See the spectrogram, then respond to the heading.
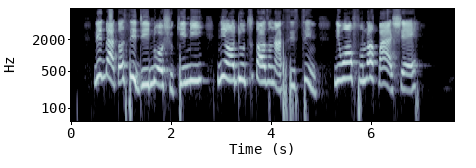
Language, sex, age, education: Yoruba, female, 15-29, tertiary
